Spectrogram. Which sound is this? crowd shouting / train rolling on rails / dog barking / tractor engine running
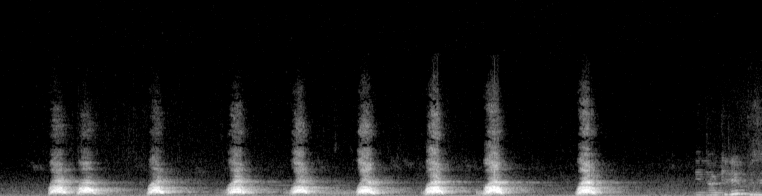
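dog barking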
